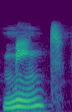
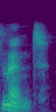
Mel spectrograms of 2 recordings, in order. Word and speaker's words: meant: now this last word instead of being mint the word is e me men men good so um Emily asked Mrs Jacobs the lunch lady what this meant try that okay Emily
